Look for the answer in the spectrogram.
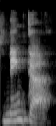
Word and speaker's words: Minka: And mine, I'm going to tell everyone because it's Minka. That's her name. – Ooh, how do you spell it? M-I-K-A? M-I-N-K-A.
